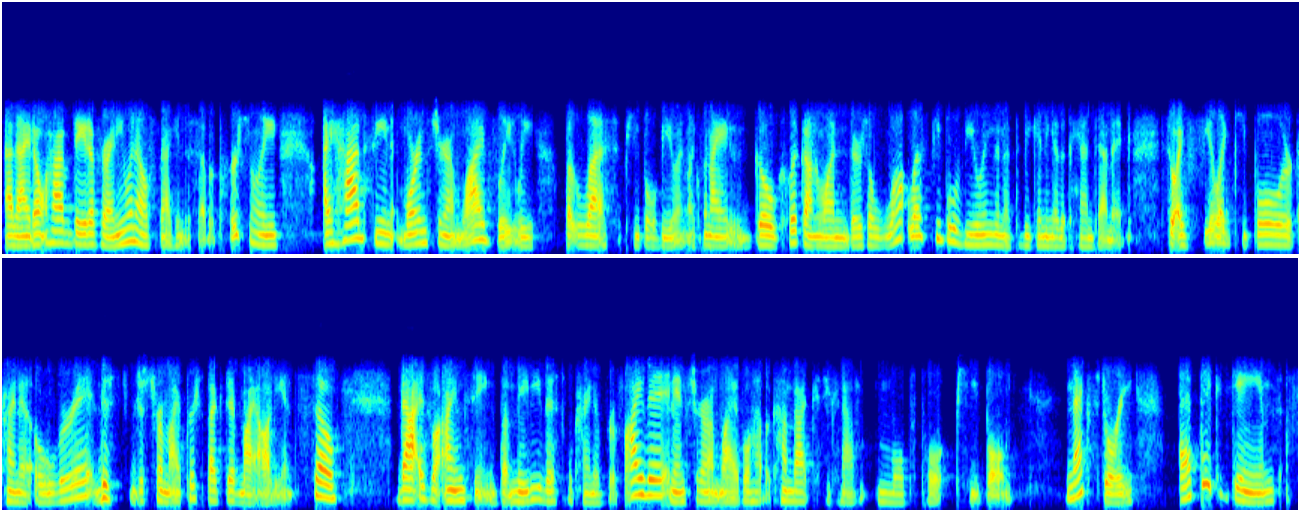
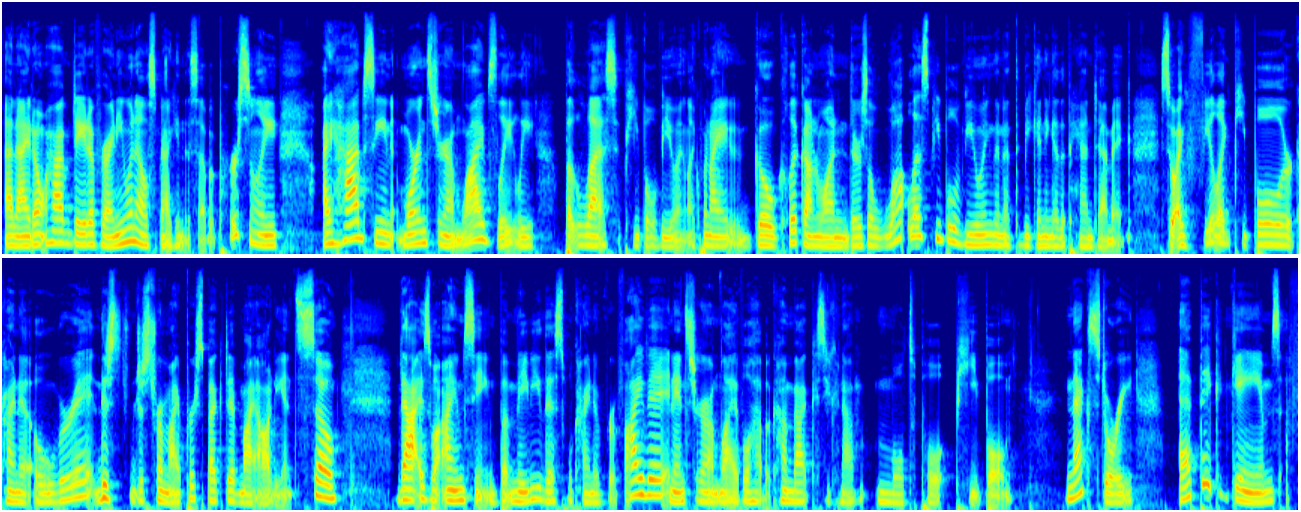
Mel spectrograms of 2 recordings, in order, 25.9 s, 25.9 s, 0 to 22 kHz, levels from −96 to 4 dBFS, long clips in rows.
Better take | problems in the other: second | phone-call audio

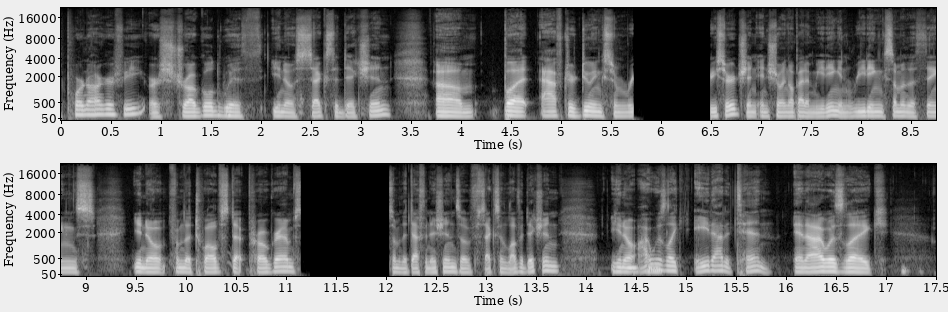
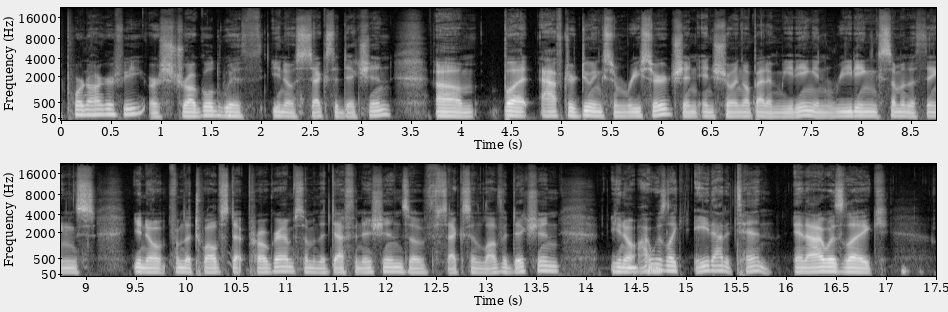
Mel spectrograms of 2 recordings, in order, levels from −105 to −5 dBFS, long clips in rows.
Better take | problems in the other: second | audio freezing; at 5.5 s for 1 s and at 11 s for 1 s

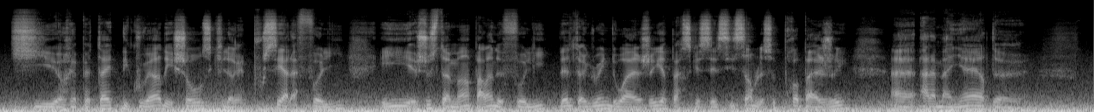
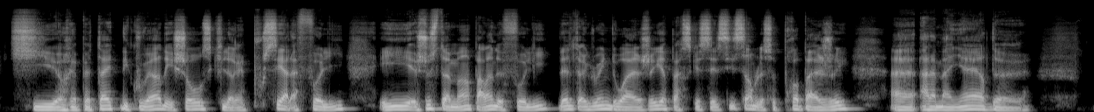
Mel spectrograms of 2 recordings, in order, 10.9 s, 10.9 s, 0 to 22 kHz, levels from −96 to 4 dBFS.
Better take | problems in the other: second | wind noise on the microphone; occasional gusts; 10 dB below the speech

